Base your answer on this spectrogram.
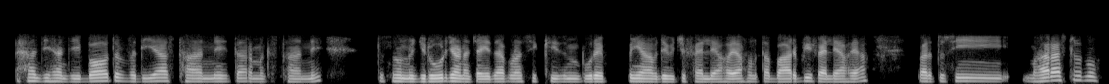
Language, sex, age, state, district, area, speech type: Punjabi, male, 18-30, Punjab, Patiala, rural, conversation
